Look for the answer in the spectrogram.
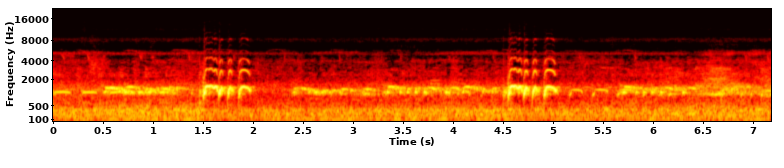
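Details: Zebra dove lure call for a bird in breeding condition: a loud rolling phrase of three to four coos, repeated roughly every three seconds, with continuous softer cooing from other doves and background hiss.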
